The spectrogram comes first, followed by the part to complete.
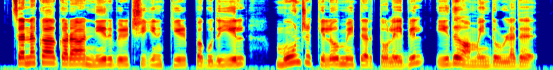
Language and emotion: Tamil, neutral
